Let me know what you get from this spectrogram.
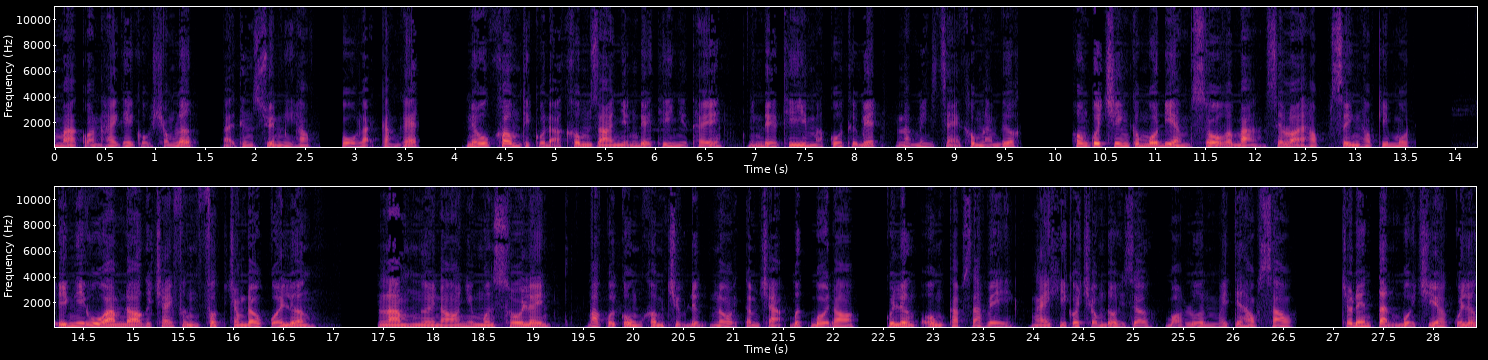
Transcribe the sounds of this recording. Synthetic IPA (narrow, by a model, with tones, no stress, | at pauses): maː˨˩kɔ˨˩nɦa˧jɣə˧jko˧˩t͡ɕɔ˧wŋ͡mləː˦˥p̚ | la̰ː˧˨jt̪ʰɨ˨˩əŋswi˧ənŋi˨˧˩ɦa˨˩wk͡p̚ko˧la̰ː˧˨jkaː˧˩ŋɣɛ˦˥t̚ | ne˨˦wxə˧wŋ͡mt̪ʰi˨˩ko˧ɗa̰ː˧˥xə˧wŋ͡mzaː˧ɲɨ̰˧˥ŋɗe˨˩t̪ʰi˧ɲɨ˧t̪ʰe˨˦ | ɲɨ̰˧˥ŋɗe˨˩t̪ʰi˧maː˨˩ko˧t̪ʰɨ˨˩ɓi˦˥ət̚laː˨˩mï˨˩ŋ̟sɛ̰˧˥xə˧wŋ͡mlaː˨˩mɗɨ˨˩ək̚ | ho˧mku˨˦ət͡ɕï˧ŋ̟kə˧wŋ͡mɓo˨˦ɗi˧˩əmso˨˦vaː˨˩ɓaː˧˩nsɛ˦˥t̚lwa̰ː˧˨jɦa˨˩wk͡p̚sï˧ŋ̟ɦa˨˩wk͡p̚ki˨˩mo˨˩t̚ | ʔi˨˦ŋḭ˧˥ʔu˧ʔaː˨˦mɗɔ˨˦kaː˨˦t͡ɕa˨˦jfə˨˩ŋfɨ˨˩k̚t͡ɕɔ˧ŋ͡mɗə˨˩wku˨˦jlɨ̰˧˨əŋ | laː˨˩mŋɨ˨˩əjnɔ˨˦ɲɨ˧mu˨˦ənso˧jle˧nvaː˨˩ku˨˦əjkʊ˨˩ŋ͡mxə˧wŋ͡mt͡ɕḭ˧˨wɗɨ̰˧˨ŋno˧˩jt̪ə˧˩mt͡ɕa̰ː˧˨ŋɓɨ˦˥k̚ɓo˨˦jɗɔ˨˦ | kwlɨ̰˧əŋʔə˧ŋ͡mkə˨˩p̚z̥aː˧ve˨˩ŋa˧jxi˧kɔ˨˦t͡ɕə˨˦wŋ͡mɗo˧˩jzəː˨˩ɓɔ˧˩lu˧ənmə˨˦jt̪i˦˥ət̚ha˨˩wk͡p̚sa˧w | t͡ɕɔ˧ɗe˨˦nt̪ə̰˧˨nɓu˧˩əjt͡ɕi˨˩əku˨˦jlɨ̰˧ə˧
